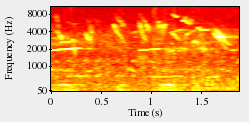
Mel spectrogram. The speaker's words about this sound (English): Hear the chirping whispers of birds passing by. It's nice out here. It's quiet.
